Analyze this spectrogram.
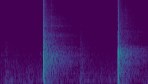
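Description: Two sharp, loud hand claps land about a second apart in a steady beat, each one ringing out briefly, with no voices in between.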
